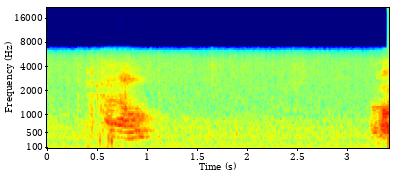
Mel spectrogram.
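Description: An African grey parrot speaks a short, voice-like word near the start, then begins another at the very end; a quiet indoor room between.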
